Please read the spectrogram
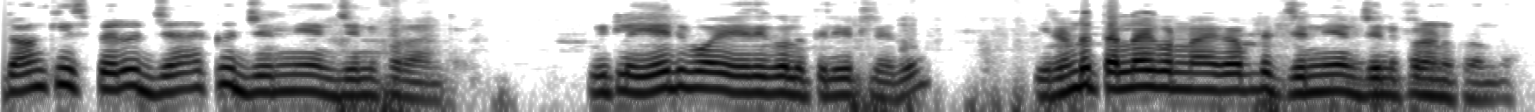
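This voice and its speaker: A man's voice: a little high, fast, no echo, highs cut off. A man vlogging casually at an outdoor animal park, chatting playfully to the animals. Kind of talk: casual vlog narration.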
